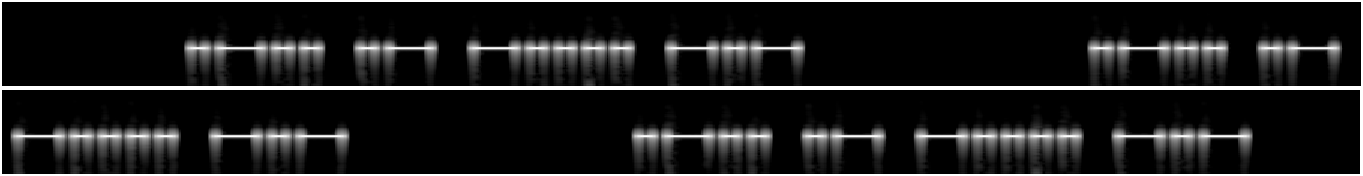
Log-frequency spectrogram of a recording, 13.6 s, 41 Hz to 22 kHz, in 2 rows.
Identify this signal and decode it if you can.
Morse code, heard as a keyed tone, about 17 wpm, 700 Hz. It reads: LA6K LA6K LA6K
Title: DXCC-100 Call Signs - 4 Characters - Repeated 3x - 17wpm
